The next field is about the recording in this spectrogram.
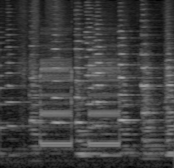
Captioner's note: phone Ringing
